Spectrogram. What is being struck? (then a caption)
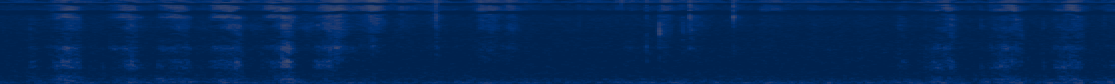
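Pencil on paper sketchbook page. A pink mechanical pencil makes short hair strokes on white drawing paper in a spiral-bound sketchbook. Quick, soft scratching bursts come in clusters at the start and end, with a calmer stretch in the middle, over a quiet low rumble.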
